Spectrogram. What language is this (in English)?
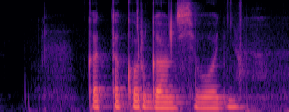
Russian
